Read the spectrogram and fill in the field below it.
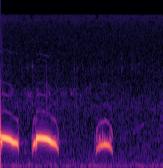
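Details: Female spotted dove call used as a lure to stir males into calling: three short, soft coos, the first two sliding downward and the last one briefer and lower, with quiet gaps between them and no other sounds.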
